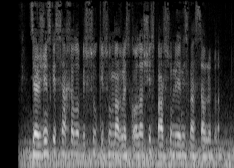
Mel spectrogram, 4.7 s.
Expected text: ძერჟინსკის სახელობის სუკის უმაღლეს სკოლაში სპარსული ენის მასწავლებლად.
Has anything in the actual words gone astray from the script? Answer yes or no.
no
